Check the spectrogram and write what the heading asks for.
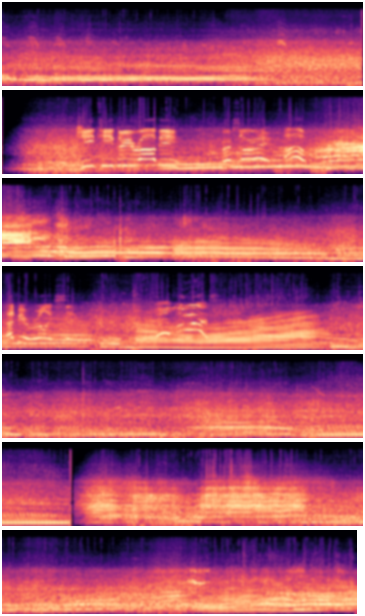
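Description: High-performance cars accelerating hard away one after another, starting with a Lamborghini Aventador, their engines revving up and dropping back as they shift gears, pitch climbing and falling again and again. The sound breaks off briefly twice, about four and a half seconds in and again near twenty-three seconds.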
